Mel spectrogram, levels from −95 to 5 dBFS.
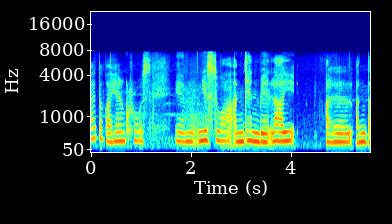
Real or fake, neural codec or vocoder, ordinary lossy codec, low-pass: real; none; none; none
